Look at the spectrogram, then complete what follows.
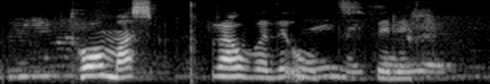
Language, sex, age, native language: Icelandic, female, 10, Icelandic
